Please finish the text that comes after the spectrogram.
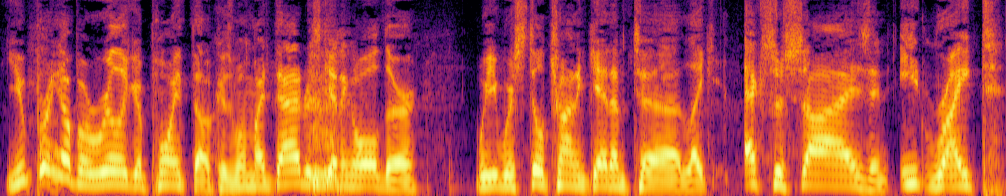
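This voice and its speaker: A man hosting a radio show, chatting casually and a little haltingly, with some swearing. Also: on the high side, expressive, no echo. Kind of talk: casual, profane radio banter. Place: radio studio.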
